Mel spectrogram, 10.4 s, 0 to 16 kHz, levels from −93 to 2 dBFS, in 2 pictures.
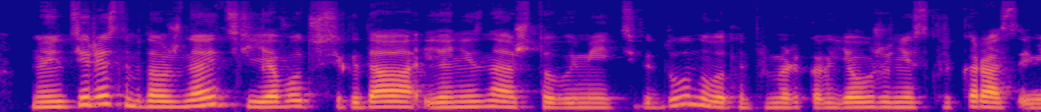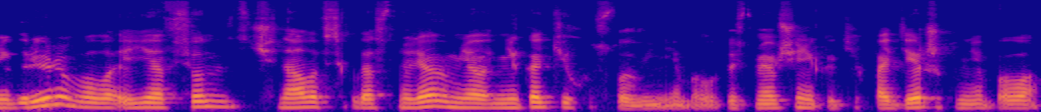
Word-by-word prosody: Но 170 - 0
интересно, 245 +6 +3
потому 185 -2 +4
что, 175 - -2
знаете, 225 0 +3
я 170 0 +7
вот 190 +1 -2
всегда 170 +1 +4
я 160 +1 +2
не 175 +1 +1
знаю, 180 -2 +2
что 165 -1 -2
вы 150 0 -3
имеете 150 0 -6
в - - -17
виду, 220 - -3
но 230 - +1
вот, 160 -3 +1
например, 150 +1 -4
когда 150 0 -3
я 160 +1 +4
уже 165 0 -1
несколько 160 +1 -3
раз 160 -2 +5
эмигрировала, 155 - +1
я 155 +1 0
всё 165 +4 -3
начинала 180 -4 -3
всегда 145 -3 -6
с - - -20
0. 165 +6 +2
У 180 - -3
меня, 150 -2 +1
у - - -6
никаких 150 +2 -2
условий 115 -7 -8
не 120 - -8
было. - - -11
То 125 - -10
есть 125 - -17
меня 135 - -2
вообще 135 +3 -5
никаких 125 -3 -11
поддержек 150 +5 0
не 135 0 -8
было, 130 -1 -4
160 Hz, 265 wpm, -26 LUFS, 150-175 Hz, -, я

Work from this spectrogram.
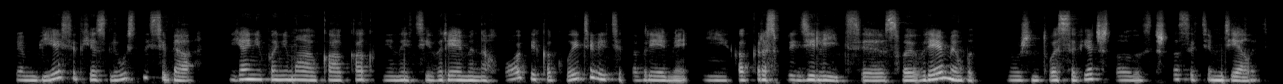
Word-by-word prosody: прям 190 -2 0
бесит. 260 +7 -1
Я 210 -4 0
злюсь 205 +5 -2
на 315 - -5
себя. 195 - -1 0.3
Я 225 +3 +3
не 225 -1 +5
понимаю, 210 -2 +2
как, 195 -1 -2
как 210 +1 -4
мне 190 0 -5
найти 190 0 -1
время 195 0 +3
на 180 0 0
хобби, 230 - -4
как 190 -4 -7
выделить 240 +1 0
это 190 - -15
время 190 0 0
и 190 -1 -4
как 200 +2 -4
распределить, 195 -4 +1
э, 175 0 0
своё 185 +2 +2
время. 220 +3 +5
Вот 185 - -4 0.3
нужен 190 -1 -1
твой 195 0 0
совет, 205 +5 +1
что, 190 -3 -2
что 230 - +1
с 230 -1 -8
этим 200 -1 +1
делать. 185 0 -1
195 Hz, 165 wpm, -26 LUFS, 185-215 Hz, 0.3 s, не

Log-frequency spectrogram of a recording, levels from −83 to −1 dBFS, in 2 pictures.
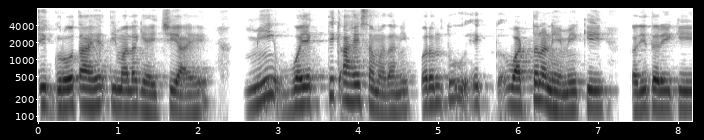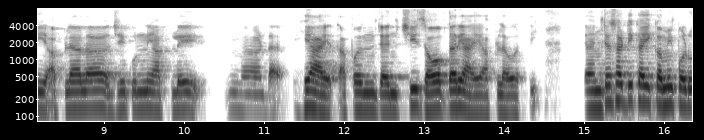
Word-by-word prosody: जी 165 - +4
growth 150 +2 +4
आहे, 155 0 +3
ती 155 - -1
मला 145 -1 +1
घ्यायची 130 0 -2
आहे. 120 +1 -4 0.6
मी 205 +9 +1 0.2
वैयक्तिक 165 +7 +1
आहे 185 -1 +3
समाधानी, 130 -6 -3 0.2
परंतु 160 +5 -2
एक 170 0 -9
अ, - - -9
वाटतं 155 +4 +2
ना 180 - +3
नेहमी, 135 -3 +1
की 140 +1 -1 0.4
कधीतरी, 140 +1 +2
की 140 -1 -1
आपल्याला 135 +1 0 0.3
जे 135 0 -3
कोणी 135 0 -2
आपले 130 +1 -4 0.6
न 125 -1 -11
डा - - -5 0.4
हे 145 - +5
आहेत 125 -5 +2
आपण 130 +1 -1
ज्यांची 125 +3 +1
जबाबदारी 135 +1 +4
आहे 120 -3 +1
आपल्यावरती, 115 0 -4 0.6
त्यांच्यासाठी 175 +6 +2
काही 175 -2 +3
कमी 160 +1 +6
पडू 150 -1 +5
140 Hz, 135 wpm, -20 LUFS, 130-155 Hz, 0.6 s, कमी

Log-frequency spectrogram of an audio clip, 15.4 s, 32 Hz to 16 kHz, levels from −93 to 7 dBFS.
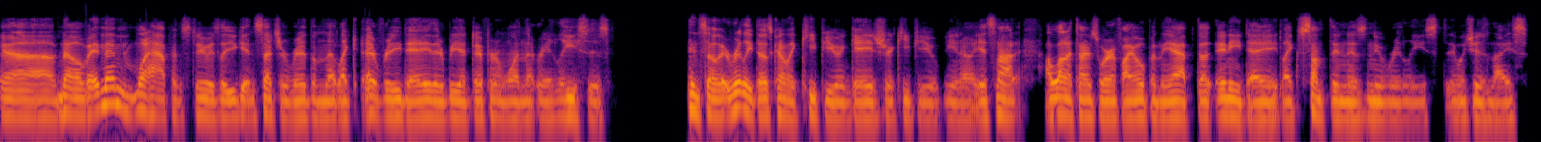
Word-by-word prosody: Yeah, 100 -2 +2
no, 110 -2 +2
and 125 +7 +4
then 160 -10 +2
what 130 -3 +3
happens 105 -2 -1
too 110 -2 0
is 100 0 -1
that 100 -1 0
you 100 +1 0
get - - +1
in 100 - -6
such 105 +1 0
a 95 - -2
rhythm 95 0 -2
that, 95 +1 0
like, 95 -1 -2
every 105 -2 +1
day 95 +1 +2
there'd 95 -1 0
be 100 -1 0
a 95 - -1
different 100 0 -2
one 95 -1 -2
that 95 - -4
releases. 95 +1 -3 0.8
And 125 -5 +3
so 105 -1 +3
it - - +4
really 135 -4 +5
does 105 0 +2
kinda, 105 -3 +1
like, 90 -2 -3
keep 105 -3 -4
you 95 -2 0
engaged 90 +1 0
or - - -2
keep 100 +1 -7
you 90 -1 -7
you 95 -2 -6
know, 85 0 -5
it's 95 +3 -2
not 100 -4 +1 0.2
a 105 - +1
lot 110 0 +6
of 100 - +2
times 100 0 +1
where 100 -1 +3
if 95 - -4
I 95 - +4
open 95 -1 0
the 95 - 0
app 100 -2 +2
da 95 0 0
any 105 -2 +3
day, 90 0 0
like, 95 - -3
something 100 -6 +1
is 90 +2 -2
new 95 -1 0
released, 90 +1 -7
which 95 -1 -4
is 90 -1 -2
nice. 90 +1 -4
100 Hz, 250 wpm, -24 LUFS, 95-105 Hz, 0.8 s, lot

